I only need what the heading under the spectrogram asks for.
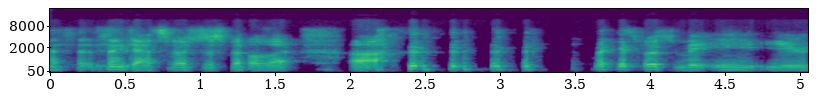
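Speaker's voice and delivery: slow delivery with chuckling laughter. Trying to spell a particle's name while explaining, laughing at yourself. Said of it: "I'm laughing at myself".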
